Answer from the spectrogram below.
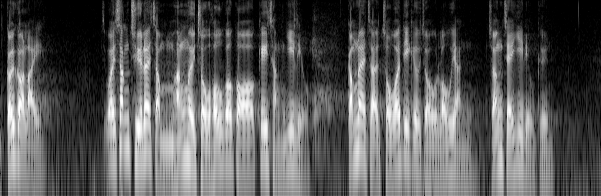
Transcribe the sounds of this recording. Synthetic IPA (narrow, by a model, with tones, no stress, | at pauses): kɵ˨˥ɥkɔː˧lɐ˨j | wɐ˨˧jsɐ˥ŋt͡ʃʰyː˧lɛː˥t͡sɐ˨˩wm̩˨˩ɦɐ˨˥ŋhɵ˧ɥt͡so˨wɦo˨˥wkɔː˨˥kɔː˧ke˥jt͡sʰɐ̰˨˩ŋjiː˥liː˨˩w | kɐ˨˥mlɛː˥t͡sɐ˨˩wt͡so˨wjɐ˥t̚t̪iː˥kiː˧wt͡so˨wlo˨˧wjɐ̰˨˩n | t͡sœː˨˥ŋt͡sɛː˨˥jiː˥liː˨˩wkyː˨˧n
